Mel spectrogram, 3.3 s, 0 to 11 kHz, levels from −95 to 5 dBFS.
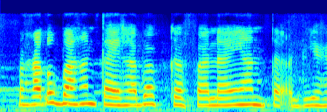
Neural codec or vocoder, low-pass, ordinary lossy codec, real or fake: codec, 16 kHz, 2 kbps, X-Codec, HuBERT features, trained on general audio; 7.2 kHz; none; fake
